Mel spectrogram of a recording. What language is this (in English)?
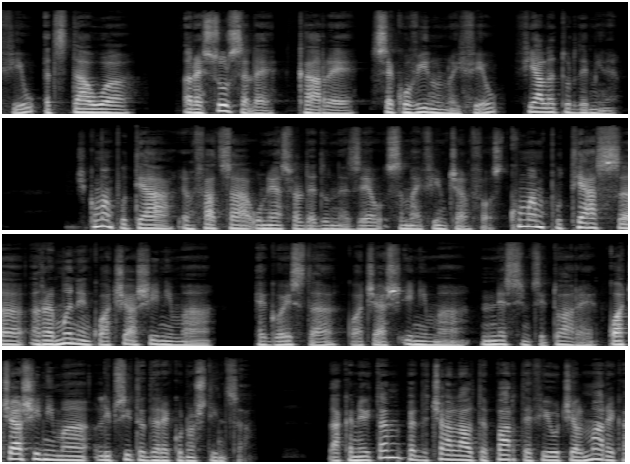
Romanian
